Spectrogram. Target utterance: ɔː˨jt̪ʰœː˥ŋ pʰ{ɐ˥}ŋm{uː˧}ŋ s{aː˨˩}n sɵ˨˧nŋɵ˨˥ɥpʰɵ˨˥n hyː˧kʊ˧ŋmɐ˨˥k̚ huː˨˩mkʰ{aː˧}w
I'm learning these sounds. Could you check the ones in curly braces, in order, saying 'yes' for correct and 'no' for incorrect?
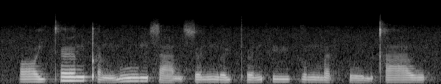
no, no, yes, yes

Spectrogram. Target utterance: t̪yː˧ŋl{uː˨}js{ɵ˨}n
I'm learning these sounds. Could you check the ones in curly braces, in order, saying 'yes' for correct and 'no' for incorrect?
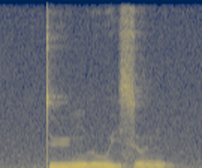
yes, yes

